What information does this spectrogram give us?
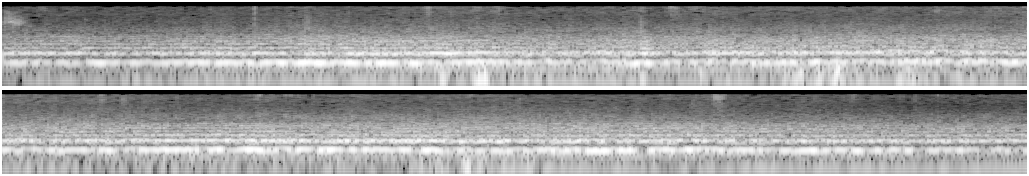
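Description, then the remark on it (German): A dense, steady drone of many honeybees buzzing inside a hive, loud, holding a constant hum throughout with no voices. “Im Bienenvolk ist es nun so, dass ähm, die Bienen Trachtreife, Trachtstärke erreicht haben.”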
